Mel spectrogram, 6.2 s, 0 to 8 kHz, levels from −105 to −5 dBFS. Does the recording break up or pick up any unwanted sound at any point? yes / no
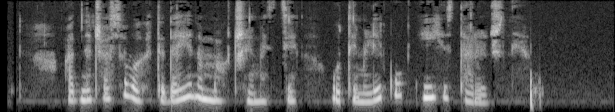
no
